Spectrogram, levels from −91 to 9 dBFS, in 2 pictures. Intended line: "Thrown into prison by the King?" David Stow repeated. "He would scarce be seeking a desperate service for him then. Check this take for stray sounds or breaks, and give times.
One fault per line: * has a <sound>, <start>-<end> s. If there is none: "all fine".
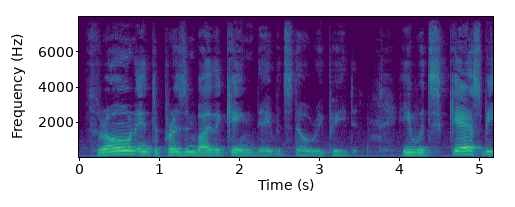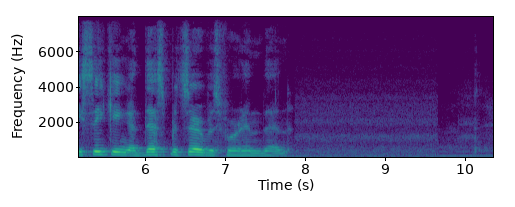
all fine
